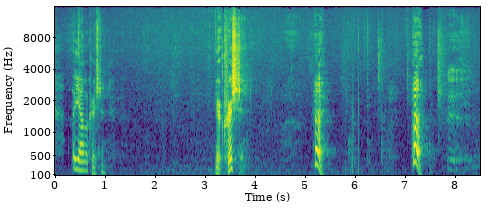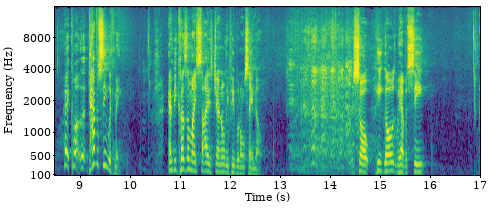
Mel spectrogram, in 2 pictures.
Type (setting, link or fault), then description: setting, large echoing room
